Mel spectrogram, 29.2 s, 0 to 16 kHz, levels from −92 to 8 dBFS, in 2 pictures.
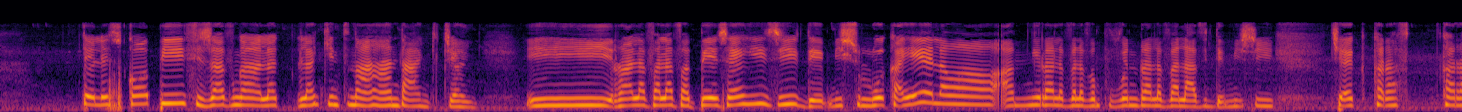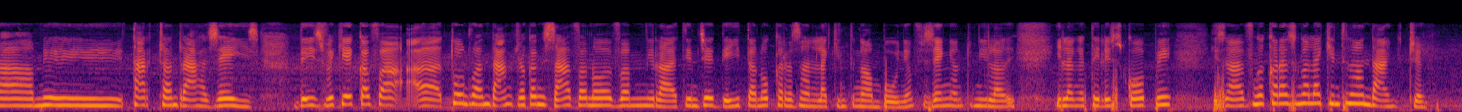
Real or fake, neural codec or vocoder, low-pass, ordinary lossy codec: real; none; 7.2 kHz; none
